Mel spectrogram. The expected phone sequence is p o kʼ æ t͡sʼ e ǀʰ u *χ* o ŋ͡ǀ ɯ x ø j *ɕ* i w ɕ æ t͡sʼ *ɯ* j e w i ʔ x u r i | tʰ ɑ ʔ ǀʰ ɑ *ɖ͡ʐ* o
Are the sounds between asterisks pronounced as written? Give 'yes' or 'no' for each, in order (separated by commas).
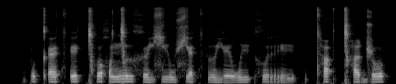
yes, yes, yes, yes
